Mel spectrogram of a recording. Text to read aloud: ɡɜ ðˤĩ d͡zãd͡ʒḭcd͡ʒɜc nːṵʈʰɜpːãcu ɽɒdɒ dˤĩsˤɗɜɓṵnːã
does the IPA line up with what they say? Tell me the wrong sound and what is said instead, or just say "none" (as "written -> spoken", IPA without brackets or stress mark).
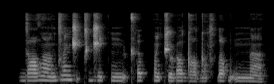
none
